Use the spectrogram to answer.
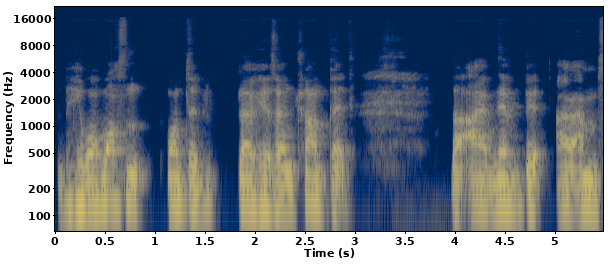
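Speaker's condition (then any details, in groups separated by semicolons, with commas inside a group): Down syndrome; 45 years old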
